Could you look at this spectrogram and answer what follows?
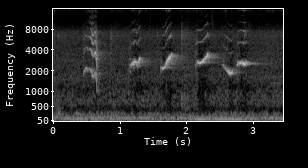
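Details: Rainy-season singing from a Sumatran greater green leafbird. A falling whistle, then four clear slurred whistles roughly every half second, each rising or falling, over a faint low hum.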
